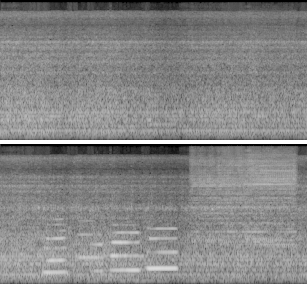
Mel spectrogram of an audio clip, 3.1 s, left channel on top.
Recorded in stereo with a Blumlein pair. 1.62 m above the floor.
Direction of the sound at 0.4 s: 50° right.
